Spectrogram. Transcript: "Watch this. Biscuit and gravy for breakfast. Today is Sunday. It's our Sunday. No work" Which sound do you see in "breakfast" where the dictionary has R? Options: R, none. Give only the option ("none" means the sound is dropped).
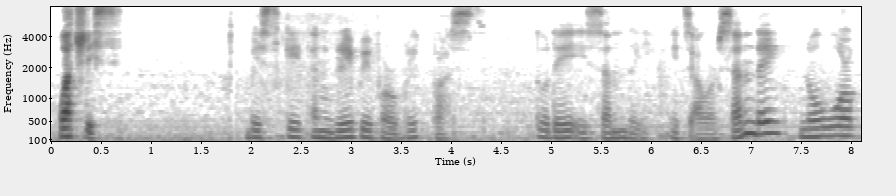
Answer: none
